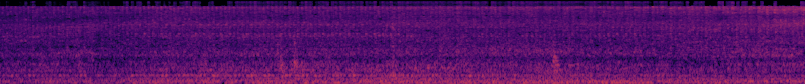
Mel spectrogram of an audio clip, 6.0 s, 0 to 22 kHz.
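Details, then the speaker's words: 2013 Mazda 3, 2-litre four-cylinder, 102,607 km, idling during a pre-purchase inspection; smooth constant hum with soft fan rush, no tapping or stumbling, running just as it should. "There's the 2-liter 4-cylinder. Running just as it should."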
